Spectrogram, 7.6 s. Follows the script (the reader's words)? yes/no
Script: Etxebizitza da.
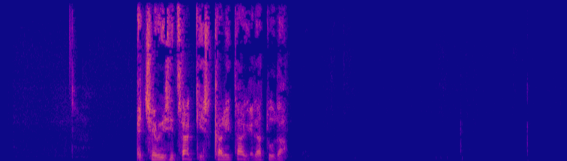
no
